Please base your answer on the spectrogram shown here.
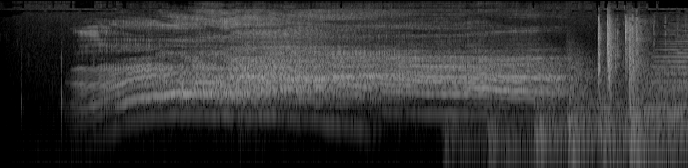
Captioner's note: Harvey screams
